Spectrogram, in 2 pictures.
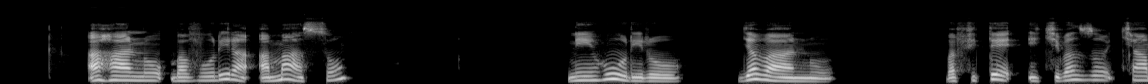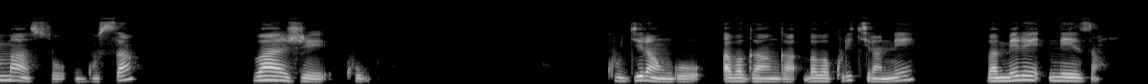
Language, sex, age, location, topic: Kinyarwanda, female, 25-35, Kigali, health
